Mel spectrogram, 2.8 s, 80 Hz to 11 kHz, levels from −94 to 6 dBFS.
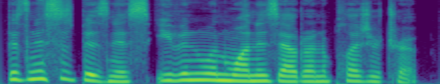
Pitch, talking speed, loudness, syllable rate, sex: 220 Hz, 260 wpm, -15 LUFS, 7.8 syllables/s, female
